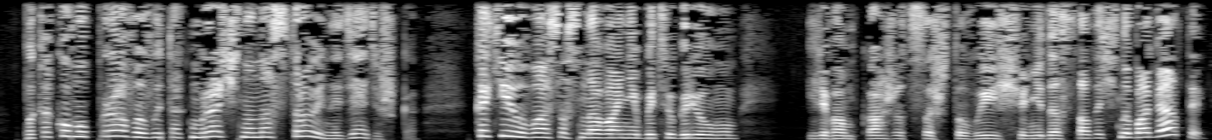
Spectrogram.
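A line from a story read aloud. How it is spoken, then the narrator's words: Cheerful. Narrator (Russian): весело отозвался племянник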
